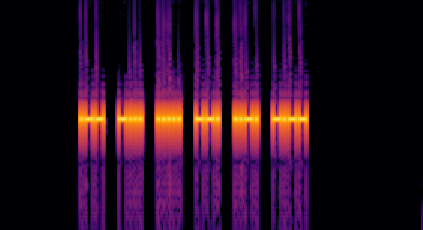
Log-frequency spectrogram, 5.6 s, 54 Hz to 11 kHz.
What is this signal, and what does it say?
Morse code, heard as a keyed tone, about 36 wpm, spaced as for 25 wpm, 700 Hz. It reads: WB5GFY
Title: USA Call Signs - 6 Characters - 2x Character Spacing - 35wpm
